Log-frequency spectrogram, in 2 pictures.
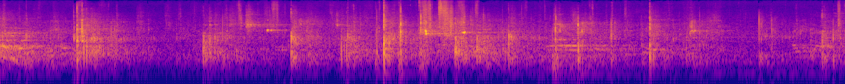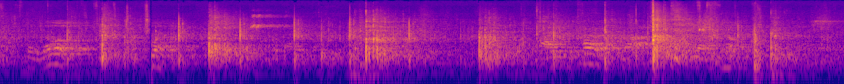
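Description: Tennis balls bounce on the court.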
